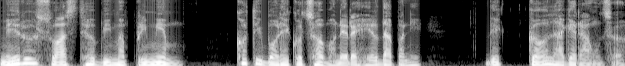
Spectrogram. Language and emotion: Nepali, sad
